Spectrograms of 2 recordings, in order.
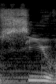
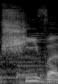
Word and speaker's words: Ziva: Porque Ziva às vezes se escreve como Z, mas a pronúncia seria como Siva, ó, não shiva, não tem esse chã.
